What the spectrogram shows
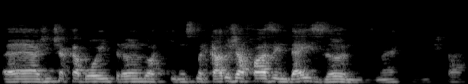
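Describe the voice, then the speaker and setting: A man, a guest in a live interview, speaking earnestly and haltingly with many fillers. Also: mid-range voice, steady tone. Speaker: guest, elder care manager. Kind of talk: live video call interview. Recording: echoey, dull video call audio.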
